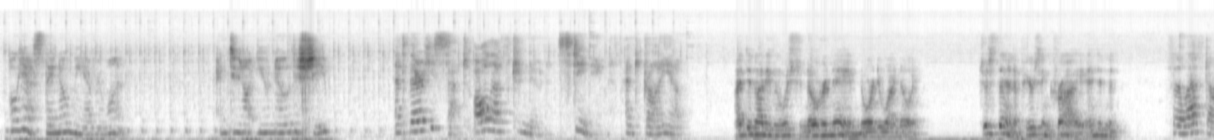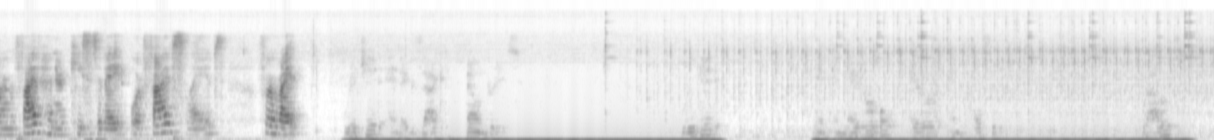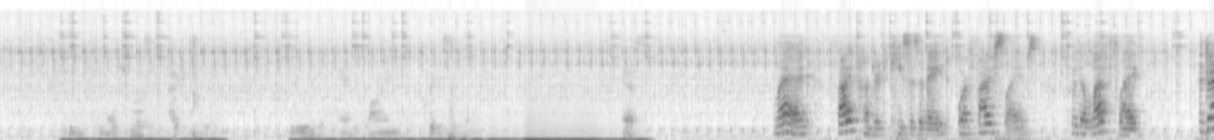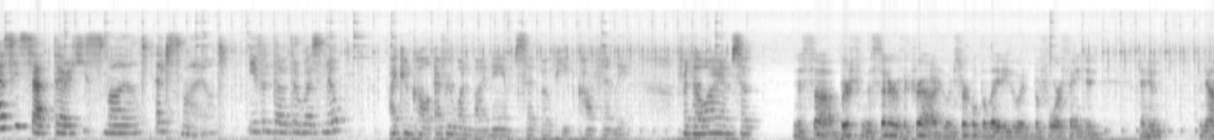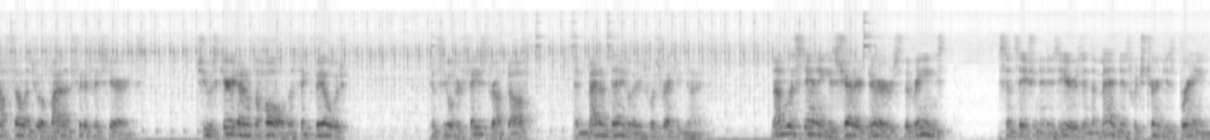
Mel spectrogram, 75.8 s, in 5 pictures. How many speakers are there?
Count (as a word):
five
